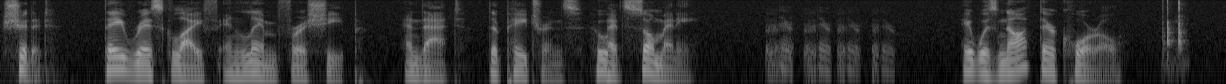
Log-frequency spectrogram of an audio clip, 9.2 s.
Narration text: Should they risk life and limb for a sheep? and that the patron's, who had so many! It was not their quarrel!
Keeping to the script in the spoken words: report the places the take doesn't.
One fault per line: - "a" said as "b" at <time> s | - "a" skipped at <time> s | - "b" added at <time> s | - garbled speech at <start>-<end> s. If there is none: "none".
- "it" added at 0.2 s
